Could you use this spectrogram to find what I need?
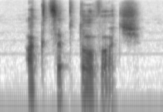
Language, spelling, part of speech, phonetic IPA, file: Polish, akceptować, verb, [ˌakt͡sɛpˈtɔvat͡ɕ], Pl-akceptować.ogg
